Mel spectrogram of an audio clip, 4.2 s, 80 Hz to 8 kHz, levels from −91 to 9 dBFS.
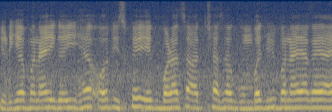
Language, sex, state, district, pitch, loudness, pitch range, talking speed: Hindi, male, Uttar Pradesh, Jalaun, 200 Hz, -15 LUFS, 195-205 Hz, 230 wpm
